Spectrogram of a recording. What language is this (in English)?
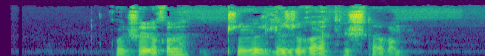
Kabardian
